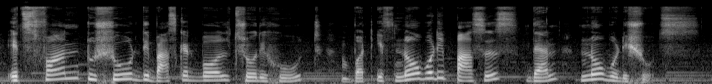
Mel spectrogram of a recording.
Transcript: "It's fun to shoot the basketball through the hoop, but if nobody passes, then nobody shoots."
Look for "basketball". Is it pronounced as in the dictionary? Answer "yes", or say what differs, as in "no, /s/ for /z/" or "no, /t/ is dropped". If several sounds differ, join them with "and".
yes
